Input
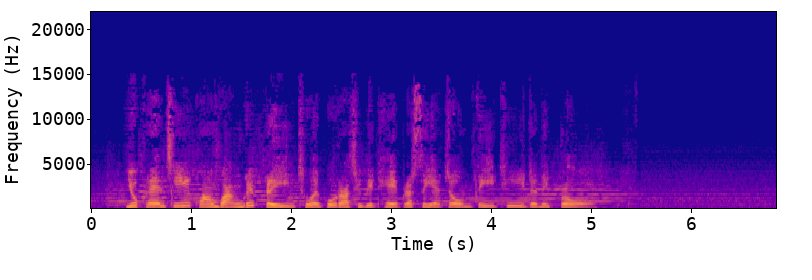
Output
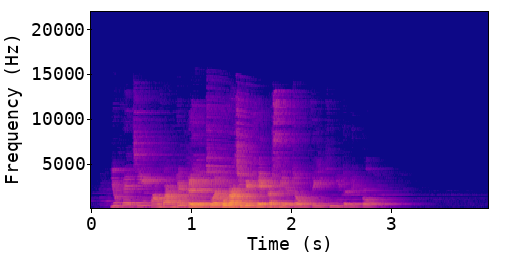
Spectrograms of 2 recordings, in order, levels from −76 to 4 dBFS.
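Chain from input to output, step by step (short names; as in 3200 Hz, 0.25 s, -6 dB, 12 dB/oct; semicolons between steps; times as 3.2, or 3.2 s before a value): spectral trails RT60 1.94 s; Doppler pass-by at 2.53, 16 m/s, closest 6.2 m; time stretch by phase-locked vocoder 0.58×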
